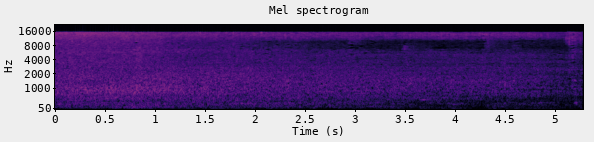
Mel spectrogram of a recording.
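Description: A tram rolls past close by with a steady hum that slowly fades.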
